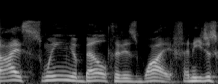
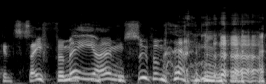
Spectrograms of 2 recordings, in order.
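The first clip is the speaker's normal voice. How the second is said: higher, playful hero boast, slowing at the end; Superman; 4 semitones higher, slower than usual. Retold or imitated. Superman brags to trapped mine owner, playfully smug. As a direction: draw out the last words, laughing. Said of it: "Superman's like".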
